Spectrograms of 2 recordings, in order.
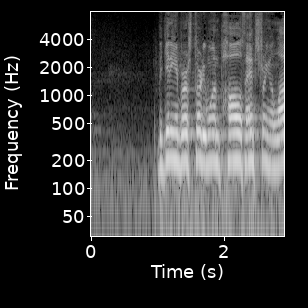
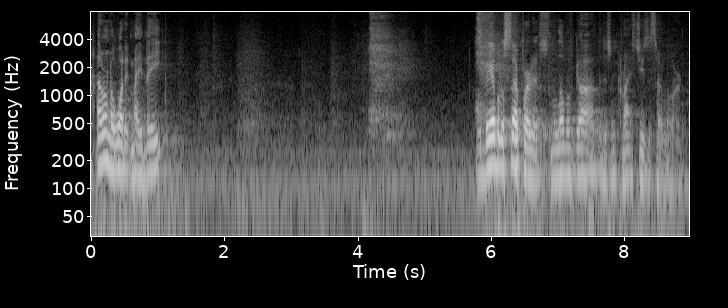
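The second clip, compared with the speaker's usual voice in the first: lower, softer after the peak; soft close; 8 semitones lower, 8 dB quieter, faster than usual. Real, not acted. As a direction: let the promise settle gently.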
